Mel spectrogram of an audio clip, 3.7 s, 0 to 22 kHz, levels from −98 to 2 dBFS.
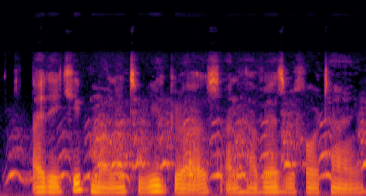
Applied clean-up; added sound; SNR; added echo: none; Dog; 8 dB; none.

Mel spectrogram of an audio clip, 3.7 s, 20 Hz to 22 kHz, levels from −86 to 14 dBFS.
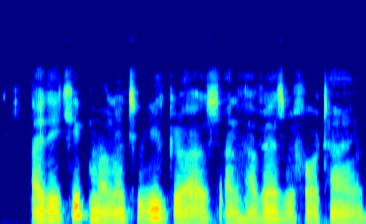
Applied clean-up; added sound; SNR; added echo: neural mask model Resemble Enhance denoiser.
